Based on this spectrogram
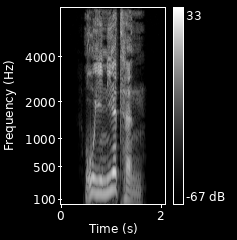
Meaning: inflection of ruinieren: 1. first/third-person plural preterite 2. first/third-person plural subjunctive II
- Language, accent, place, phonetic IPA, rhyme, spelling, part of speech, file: German, Germany, Berlin, [ʁuiˈniːɐ̯tn̩], -iːɐ̯tn̩, ruinierten, verb / adjective, De-ruinierten.ogg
